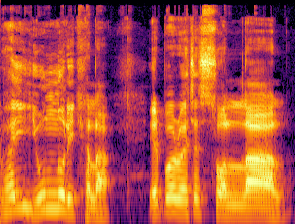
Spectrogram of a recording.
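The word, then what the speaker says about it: 설날: এরপর রয়েছে সল্লাল। আমরা এটাকে প্রায় সময় সলনাল উচ্চারিত করে থাকি, যেটা সম্পূর্ণরূপে ভুল। সঠিক উচ্চারণ সল্লাল, যার অর্থ নববর্ষ।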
